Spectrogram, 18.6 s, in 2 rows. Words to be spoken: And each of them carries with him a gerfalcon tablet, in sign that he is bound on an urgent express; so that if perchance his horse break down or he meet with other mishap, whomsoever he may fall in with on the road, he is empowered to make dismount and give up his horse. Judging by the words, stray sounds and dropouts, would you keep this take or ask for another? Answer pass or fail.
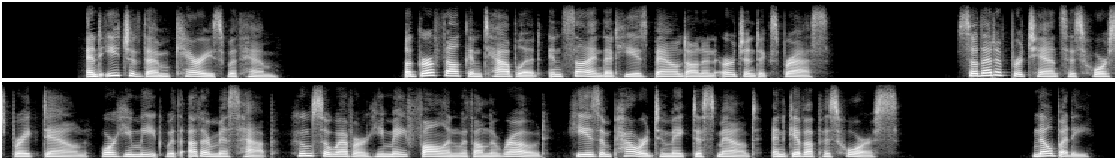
fail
